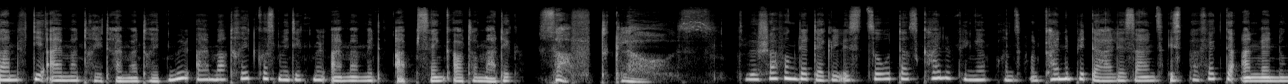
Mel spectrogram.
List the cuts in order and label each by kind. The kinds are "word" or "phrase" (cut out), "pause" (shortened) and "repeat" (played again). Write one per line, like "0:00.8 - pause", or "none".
none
